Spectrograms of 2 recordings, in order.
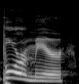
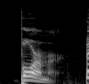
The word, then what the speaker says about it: Boromir: If an American was to read the name of Boromir without being told how to say it first, they would say Bormer.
